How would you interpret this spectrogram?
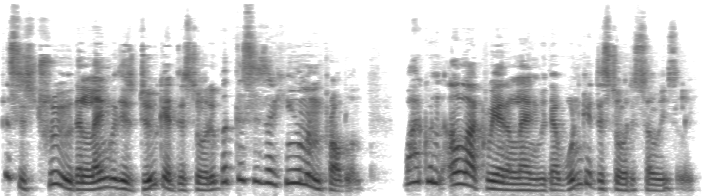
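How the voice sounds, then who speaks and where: Urdu-native man, sardonic scripted commentary, raised pitch, animated delivery. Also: a little fast, husky. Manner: sarcastic, rhetorical questioning. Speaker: YouTube commentator. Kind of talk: scripted argumentative monologue.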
